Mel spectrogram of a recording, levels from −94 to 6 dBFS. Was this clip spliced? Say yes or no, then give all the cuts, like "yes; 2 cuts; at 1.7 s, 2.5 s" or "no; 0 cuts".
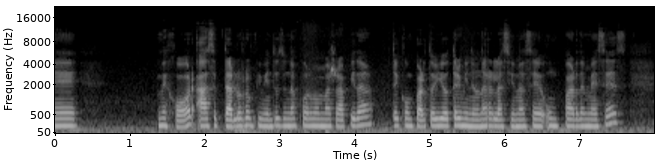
no; 0 cuts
